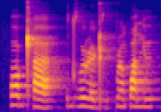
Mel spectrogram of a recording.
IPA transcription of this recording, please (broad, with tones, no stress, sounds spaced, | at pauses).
ɔ˦ ɡ ʈʰ a˨ | dʱ o˦˨ ɭ ɤ˨ ɖʱ u˨˦ p ɭ ɔ̃˦ p ɑ˦ n ʏ˦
